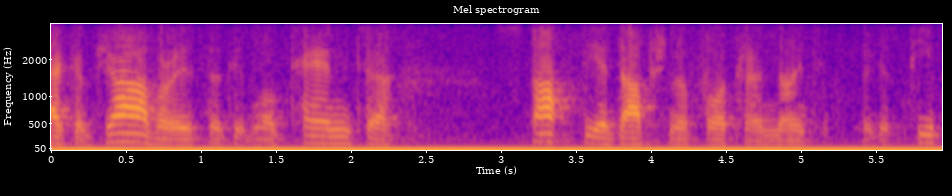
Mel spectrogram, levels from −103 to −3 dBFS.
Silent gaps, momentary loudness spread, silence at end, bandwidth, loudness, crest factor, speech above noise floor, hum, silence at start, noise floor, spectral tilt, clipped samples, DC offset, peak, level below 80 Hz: none; 17 LU; 0 s; 4 kHz; -33 LUFS; 22 dB; 24 dB; none; 0 s; -57 dBFS; -9.5 dB/octave; under 0.1%; 4%; -12 dBFS; -58 dBFS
